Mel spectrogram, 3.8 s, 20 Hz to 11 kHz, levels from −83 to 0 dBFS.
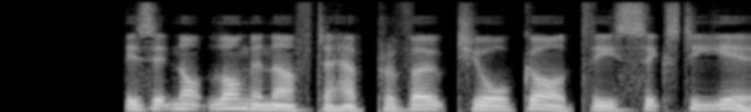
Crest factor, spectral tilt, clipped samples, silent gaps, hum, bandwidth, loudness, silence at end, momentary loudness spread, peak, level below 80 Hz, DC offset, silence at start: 16 dB; -6 dB/octave; under 0.1%; none; none; 10.5 kHz; -20 LUFS; 0 s; 5 LU; -4 dBFS; -50 dBFS; under 0.1%; 0.6 s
